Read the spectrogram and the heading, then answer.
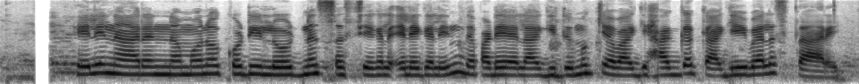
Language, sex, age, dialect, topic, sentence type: Kannada, female, 36-40, Coastal/Dakshin, agriculture, statement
